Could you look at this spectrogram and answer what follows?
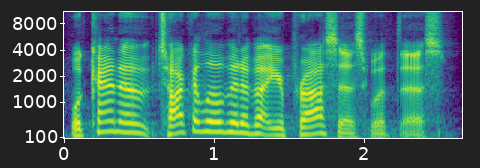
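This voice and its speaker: A man's voice: high voice, huge pitch swings, fast, pushed and bright, clean tone. A man hosting a casual podcast interview, talking in a wordy, thoughtful, rambling way. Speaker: podcast host and series writer.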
